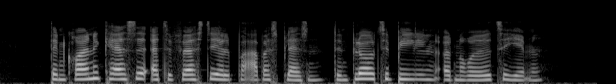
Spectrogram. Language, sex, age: Danish, female, 22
